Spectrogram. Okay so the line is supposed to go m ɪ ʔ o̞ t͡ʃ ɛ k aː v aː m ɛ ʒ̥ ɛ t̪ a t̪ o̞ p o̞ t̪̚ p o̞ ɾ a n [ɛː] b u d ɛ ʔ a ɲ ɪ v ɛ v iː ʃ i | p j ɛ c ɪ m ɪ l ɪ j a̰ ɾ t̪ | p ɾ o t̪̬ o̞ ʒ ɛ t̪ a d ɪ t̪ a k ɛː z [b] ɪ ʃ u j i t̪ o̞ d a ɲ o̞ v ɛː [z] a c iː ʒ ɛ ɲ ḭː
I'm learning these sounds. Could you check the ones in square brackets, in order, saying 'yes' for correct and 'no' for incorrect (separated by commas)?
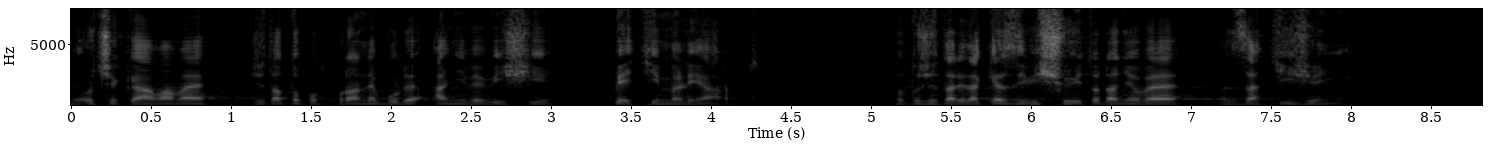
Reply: no, no, yes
